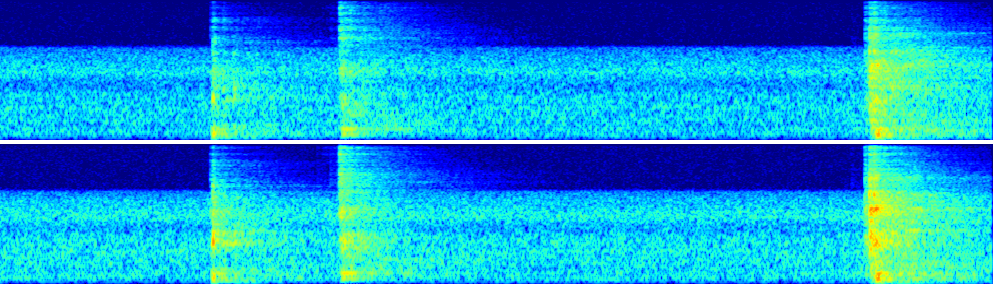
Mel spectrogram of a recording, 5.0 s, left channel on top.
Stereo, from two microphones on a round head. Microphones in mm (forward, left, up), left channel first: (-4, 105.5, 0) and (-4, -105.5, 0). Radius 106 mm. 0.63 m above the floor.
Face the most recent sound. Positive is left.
turn(degrees=-25)  # may be behind; listen again after turning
